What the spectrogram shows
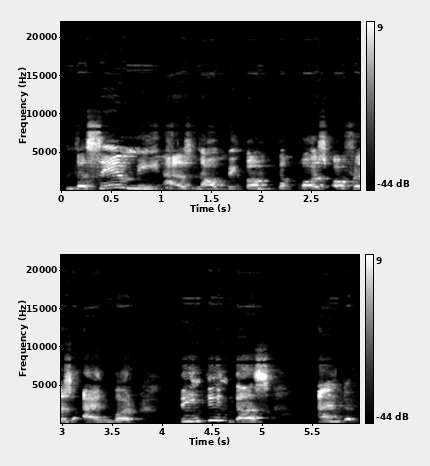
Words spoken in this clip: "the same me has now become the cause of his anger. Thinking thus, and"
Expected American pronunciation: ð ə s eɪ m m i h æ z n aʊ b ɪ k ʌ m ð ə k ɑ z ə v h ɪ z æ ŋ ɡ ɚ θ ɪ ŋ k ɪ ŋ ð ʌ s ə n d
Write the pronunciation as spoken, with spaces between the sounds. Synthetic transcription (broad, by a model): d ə s eɪ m m i h æ z n aʊ b ɪ k ʌ m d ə k ɑ z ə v h ɪ z æ ŋ ɡ ɚ t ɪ ŋ k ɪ ŋ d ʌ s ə n d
